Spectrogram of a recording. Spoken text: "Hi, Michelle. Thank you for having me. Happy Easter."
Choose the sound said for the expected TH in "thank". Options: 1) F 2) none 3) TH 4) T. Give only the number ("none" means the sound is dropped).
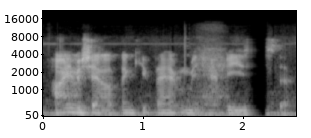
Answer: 3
